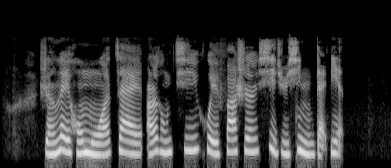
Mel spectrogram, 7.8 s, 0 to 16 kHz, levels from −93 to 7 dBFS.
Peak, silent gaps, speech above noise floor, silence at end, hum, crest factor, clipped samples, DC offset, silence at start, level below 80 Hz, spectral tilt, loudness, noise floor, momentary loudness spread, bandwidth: -2 dBFS; none; 60 dB; 1 s; none; 14 dB; under 0.1%; under 0.1%; 0.8 s; -60 dBFS; -5.5 dB/octave; -14 LUFS; -74 dBFS; 8 LU; 7.4 kHz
